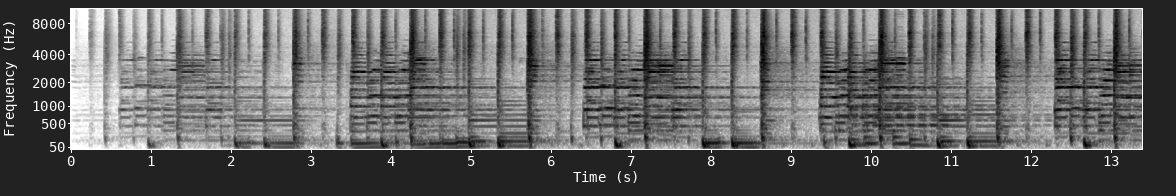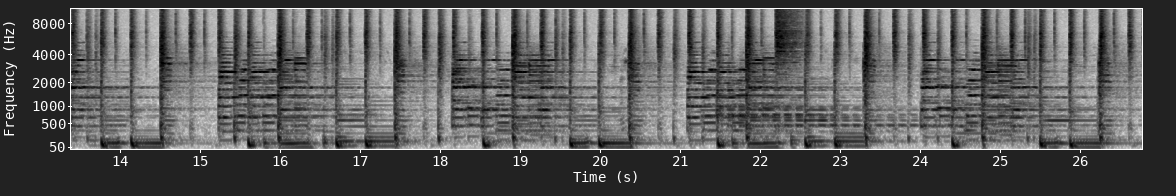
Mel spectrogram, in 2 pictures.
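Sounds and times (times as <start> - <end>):
steelband playing: 3.5 - 5.7, 6.4 - 8.6, 9.4 - 17.6, 18.2 - 26.3.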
